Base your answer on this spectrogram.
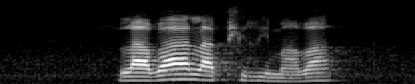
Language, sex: Northern Sotho, male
